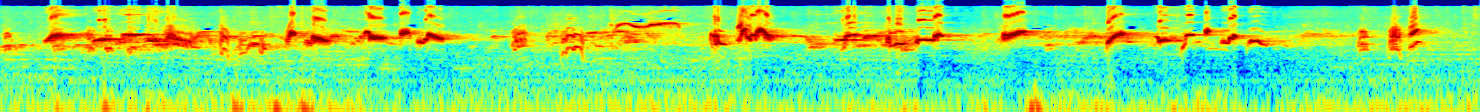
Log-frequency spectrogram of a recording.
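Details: Red-whiskered bulbul song played to rouse wild-caught bulbuls into fighting: a continuous, lively stream of chattering, warbled notes, busy and overlapping throughout.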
